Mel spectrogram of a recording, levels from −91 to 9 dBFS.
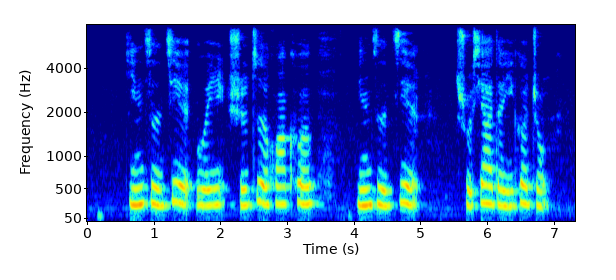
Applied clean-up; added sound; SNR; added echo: none; none; none; none.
